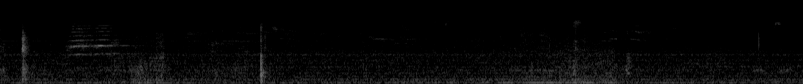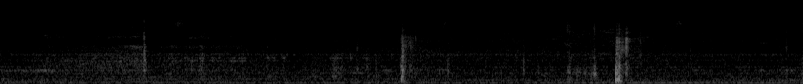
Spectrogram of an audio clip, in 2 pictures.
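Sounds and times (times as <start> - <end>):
bird chirps: 0.7 - 6.8.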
